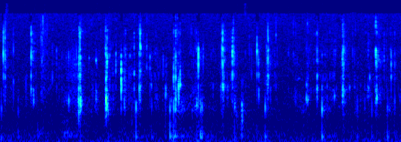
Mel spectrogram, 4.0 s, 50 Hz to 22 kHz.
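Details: Brief burst of a pet female Shih Tzu's mastication, one of two sisters named Ssamong and Jinsang snacking on homemade treats in summer; quick crunchy bites come several per second, with louder snaps near one and 1.7 seconds.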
